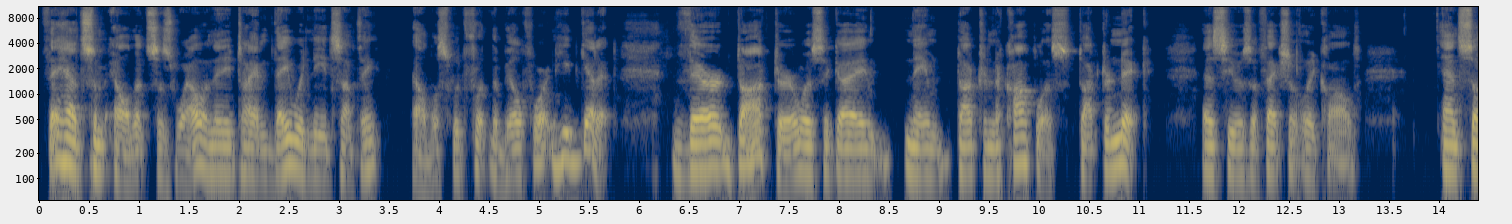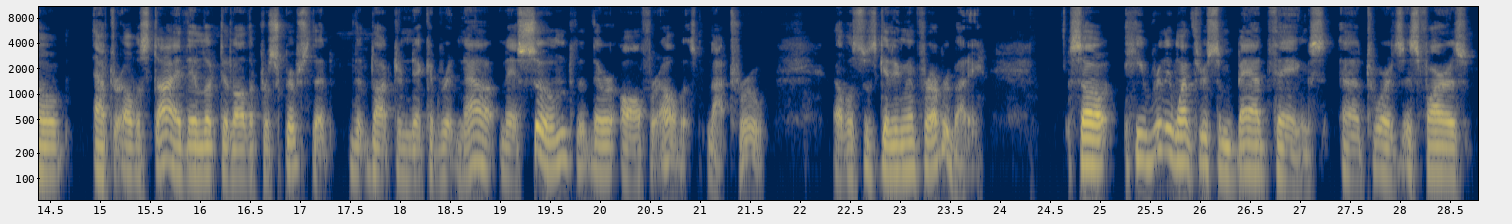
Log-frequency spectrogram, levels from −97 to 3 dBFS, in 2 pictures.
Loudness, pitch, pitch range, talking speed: -28 LUFS, 125 Hz, 115-150 Hz, 180 wpm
